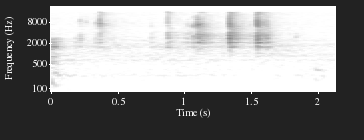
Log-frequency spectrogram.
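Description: Orvis Clearwater fly reel being fitted to a fly rod's reel seat: a few light, separate metallic clicks as the reel foot is seated and the reel seat is tightened.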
